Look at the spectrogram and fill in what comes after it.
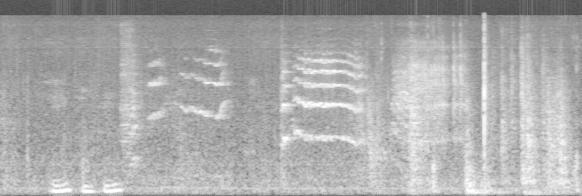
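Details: Cavalier King Charles Spaniel newborn crying during mother Paris's whelping of her first puppies, indoors; two clear squeals, each rising then sliding down, the second longer, with soft human speech before and rustling after.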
